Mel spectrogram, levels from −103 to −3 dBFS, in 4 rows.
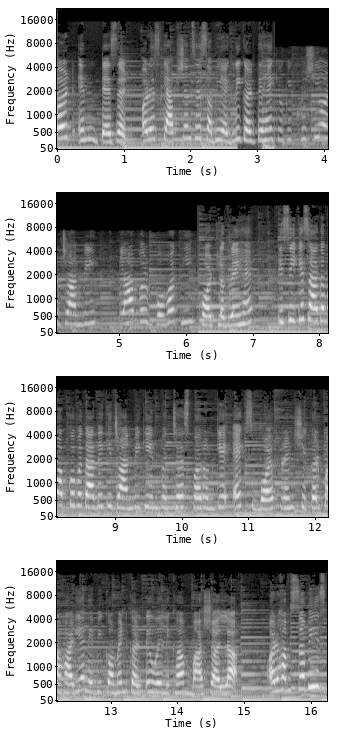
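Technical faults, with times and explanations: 3.25 to 6.17 s, input switched to a poorer device: with no gap at the change, the sound abruptly loses its top end and turns duller, drops a few decibels, and carries a faint new noise floor far below the signal, then clears again at 6.17 s. The likely cause is the recording moving briefly to a lesser microphone with a narrower band. A spectrogram shows energy cut off sharply near 7.1 kHz across that stretch, and the waveform envelope steps down and back up.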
